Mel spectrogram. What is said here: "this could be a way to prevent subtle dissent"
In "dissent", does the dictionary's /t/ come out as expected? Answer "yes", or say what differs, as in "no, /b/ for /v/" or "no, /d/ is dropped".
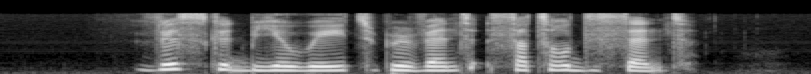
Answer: yes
